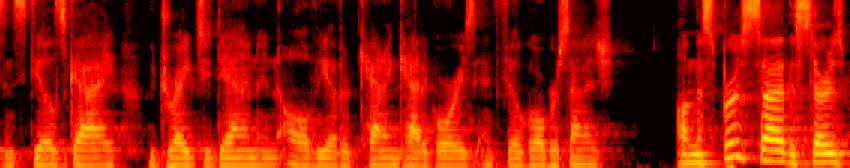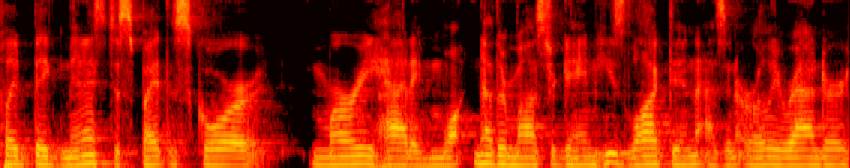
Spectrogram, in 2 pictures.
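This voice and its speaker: A man hosting a solo fantasy basketball podcast, running through stats and advice with occasional fillers, his voice worn and going hoarse. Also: mid-range voice, darkish tone. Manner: rapid stat-heavy analysis with occasional fillers. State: losing his voice. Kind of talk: solo podcast game recap.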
